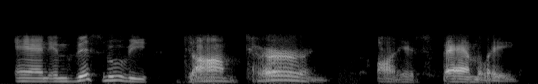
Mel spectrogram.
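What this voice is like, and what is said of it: Vince McMahon impression. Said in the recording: “doing the Vince McMahon voice as done by Bruce Pritchard”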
